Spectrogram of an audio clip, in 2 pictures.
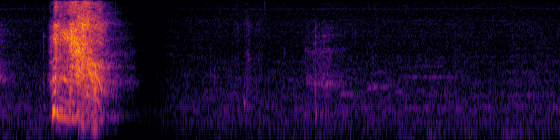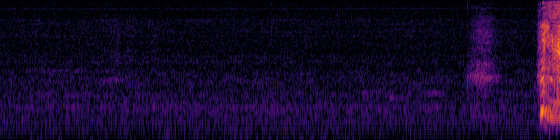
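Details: Self-induced sneezing: a sharp, explosive sneeze, a quiet pause with faint breaths, then the start of a second sneeze.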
